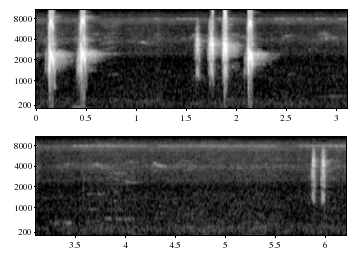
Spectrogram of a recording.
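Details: Yellow-vented bulbul (trucukan) lure recording used to draw other bulbuls into song: two loud, bubbly chirps, a pause, then a quick run of three rich notes, with a faint double note at the end.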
